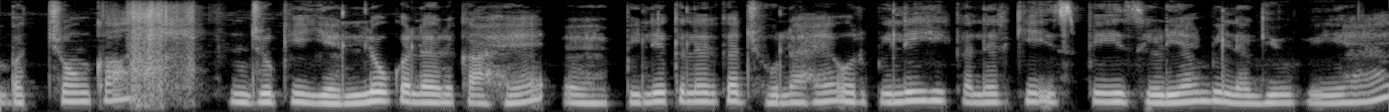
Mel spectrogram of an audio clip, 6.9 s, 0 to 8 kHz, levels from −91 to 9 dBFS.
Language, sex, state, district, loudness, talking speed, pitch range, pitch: Marwari, female, Rajasthan, Nagaur, -21 LUFS, 215 wpm, 170-195 Hz, 185 Hz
